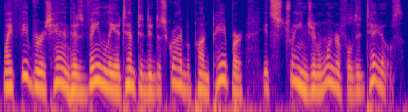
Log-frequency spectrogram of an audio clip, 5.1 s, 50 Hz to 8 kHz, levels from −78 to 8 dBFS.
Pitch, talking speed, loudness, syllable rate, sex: 160 Hz, 175 wpm, -19 LUFS, 5.9 syllables/s, male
